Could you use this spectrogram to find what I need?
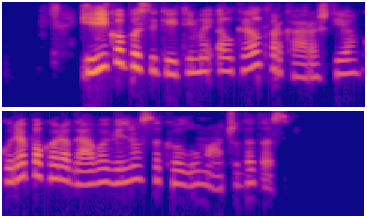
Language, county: Lithuanian, Vilnius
